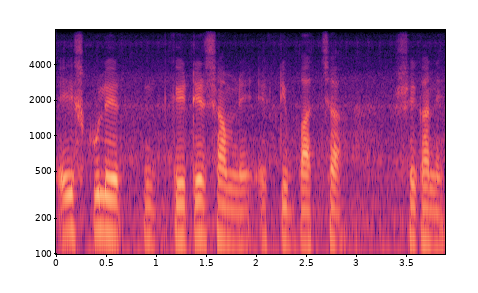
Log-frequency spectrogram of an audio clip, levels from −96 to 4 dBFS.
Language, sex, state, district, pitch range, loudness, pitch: Bengali, male, West Bengal, Jalpaiguri, 115-135 Hz, -20 LUFS, 125 Hz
